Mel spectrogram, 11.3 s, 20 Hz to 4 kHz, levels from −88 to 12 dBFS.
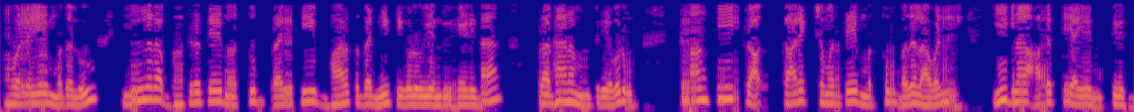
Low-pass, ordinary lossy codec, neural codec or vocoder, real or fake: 3.6 kHz; none; none; real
